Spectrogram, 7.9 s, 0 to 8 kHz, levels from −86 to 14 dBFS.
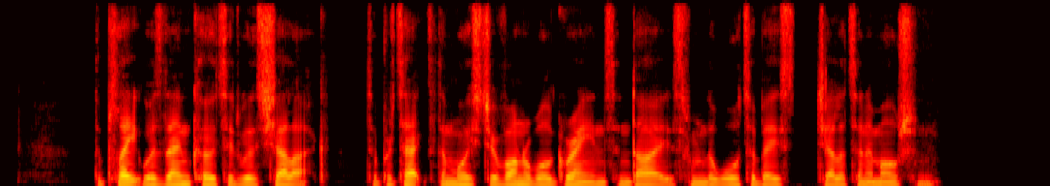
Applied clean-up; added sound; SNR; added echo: none; none; none; none.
